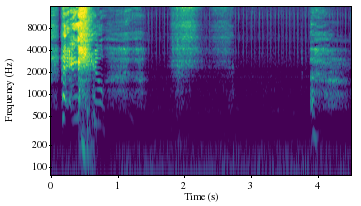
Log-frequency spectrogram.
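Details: Sneeze from a cold moving to the chest, harsh enough to hurt the throat, despite trying to stifle it, in a car: one loud, harsh sneeze with a sharp gasp before it, then quieter breathing against steady car noise.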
